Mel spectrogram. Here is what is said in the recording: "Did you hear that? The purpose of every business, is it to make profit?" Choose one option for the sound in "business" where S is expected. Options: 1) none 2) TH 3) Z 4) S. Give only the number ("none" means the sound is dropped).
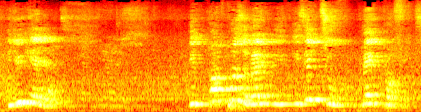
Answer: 1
